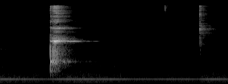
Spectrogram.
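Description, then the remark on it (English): Two wine glasses of White Girl Rose clink together in a toast, a bright, ringing tap with a short shimmering decay, followed by a faint tick and a softer second clink, against a quiet background hum. “Cheers.”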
